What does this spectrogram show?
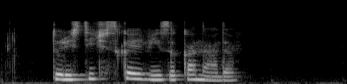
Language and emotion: Russian, neutral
